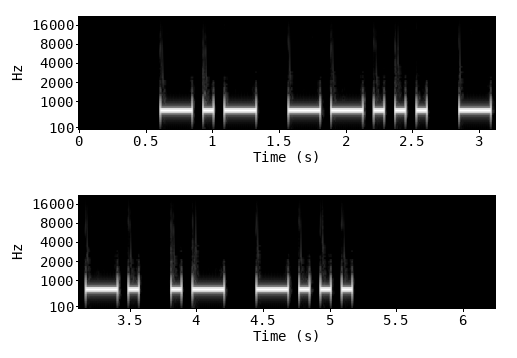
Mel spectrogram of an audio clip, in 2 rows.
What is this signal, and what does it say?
Morse code, heard as a keyed tone, about 15 wpm, 700 Hz. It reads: K7GAB
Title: USA Call Signs - 5 Characters - Repeated 2x - 15wpm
